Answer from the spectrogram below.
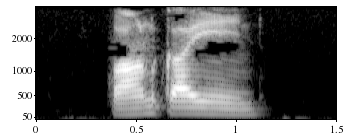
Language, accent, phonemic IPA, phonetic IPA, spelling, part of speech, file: Armenian, Eastern Armenian, /bɑnkɑˈjin/, [bɑŋkɑjín], բանկային, adjective, Hy-բանկային.ogg
- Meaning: bank; banker’s; banking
